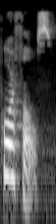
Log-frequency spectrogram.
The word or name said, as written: port holes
